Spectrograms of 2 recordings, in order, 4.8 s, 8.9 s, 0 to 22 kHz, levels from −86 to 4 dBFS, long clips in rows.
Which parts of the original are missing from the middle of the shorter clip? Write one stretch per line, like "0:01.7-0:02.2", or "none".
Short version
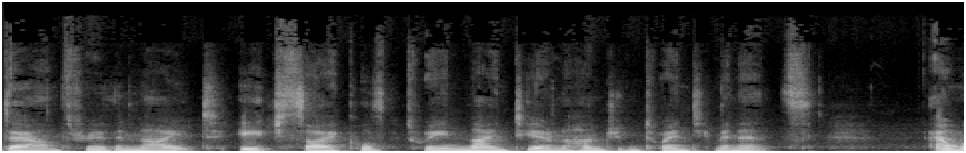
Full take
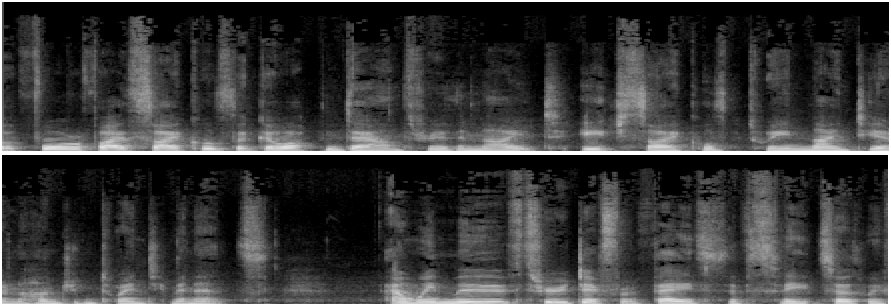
none

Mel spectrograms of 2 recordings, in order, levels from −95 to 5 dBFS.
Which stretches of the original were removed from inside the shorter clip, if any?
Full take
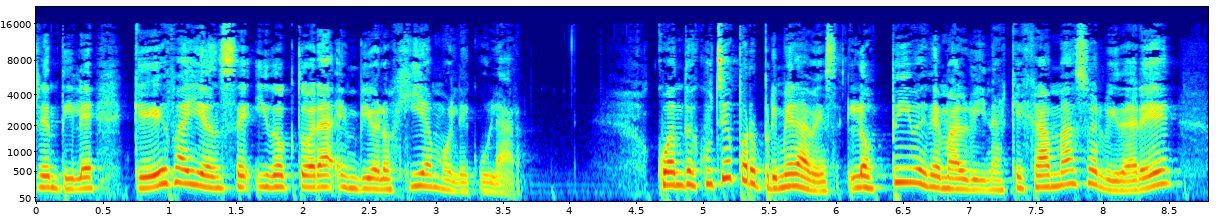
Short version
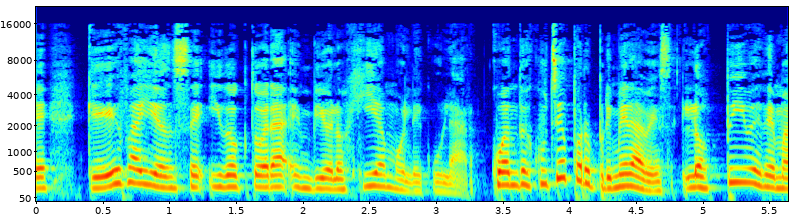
0:03.7-0:04.6

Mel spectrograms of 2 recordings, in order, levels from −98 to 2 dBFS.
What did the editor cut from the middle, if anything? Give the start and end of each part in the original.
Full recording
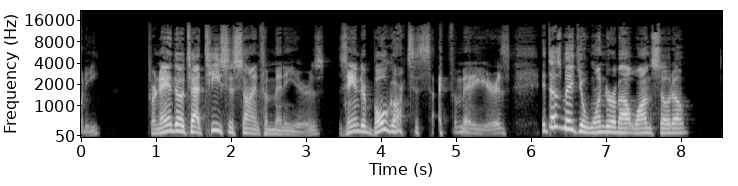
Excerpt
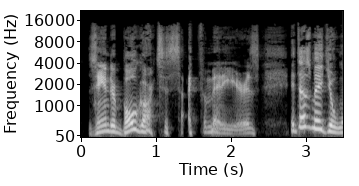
none

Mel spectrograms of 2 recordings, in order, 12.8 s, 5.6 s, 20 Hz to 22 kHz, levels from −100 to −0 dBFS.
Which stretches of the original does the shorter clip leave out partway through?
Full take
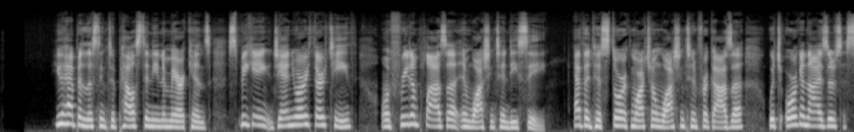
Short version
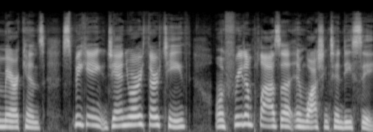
none

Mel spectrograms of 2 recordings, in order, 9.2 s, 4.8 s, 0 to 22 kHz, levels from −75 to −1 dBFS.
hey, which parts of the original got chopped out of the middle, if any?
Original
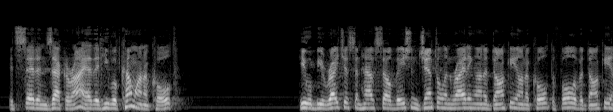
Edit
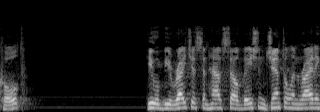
none

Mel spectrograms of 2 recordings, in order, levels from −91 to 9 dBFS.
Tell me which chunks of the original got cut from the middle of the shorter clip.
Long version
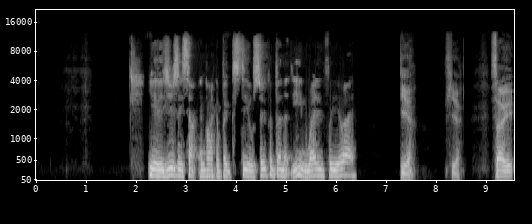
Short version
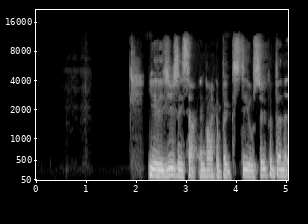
none

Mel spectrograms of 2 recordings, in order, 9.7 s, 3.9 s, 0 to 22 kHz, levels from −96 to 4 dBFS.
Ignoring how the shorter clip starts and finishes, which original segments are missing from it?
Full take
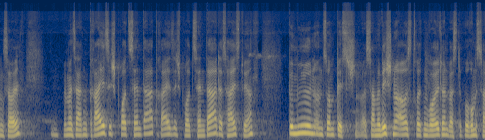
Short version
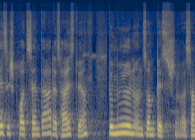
0:03.1-0:04.3
0:05.4-0:05.7

